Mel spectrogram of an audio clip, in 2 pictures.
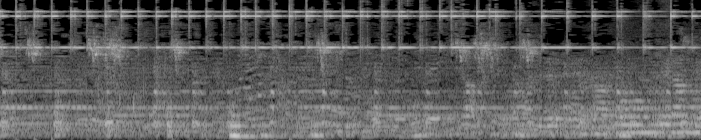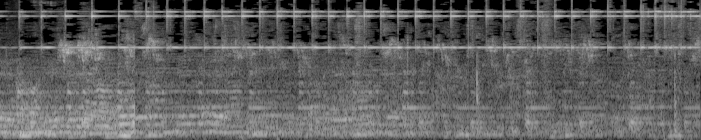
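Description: Brass puja hand bell rung rapidly and without a break during Hindu worship offerings, a fast, even, high ringing that stops abruptly at the end.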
